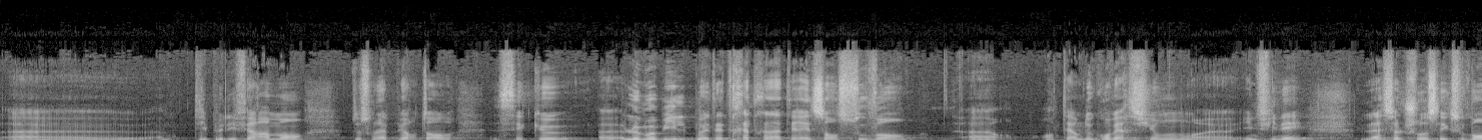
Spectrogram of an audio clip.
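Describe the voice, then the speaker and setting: A man giving a semi-improvised, halting and discursive explanation as an executive at a conference. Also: medium pitch, darkish tone. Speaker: business executive presenting a case study. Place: conference hall on stage. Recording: reverberant hall sound.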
